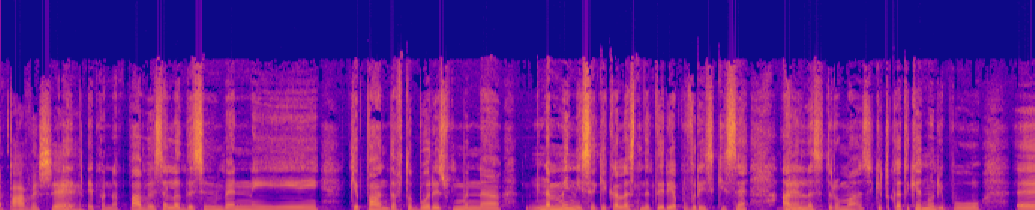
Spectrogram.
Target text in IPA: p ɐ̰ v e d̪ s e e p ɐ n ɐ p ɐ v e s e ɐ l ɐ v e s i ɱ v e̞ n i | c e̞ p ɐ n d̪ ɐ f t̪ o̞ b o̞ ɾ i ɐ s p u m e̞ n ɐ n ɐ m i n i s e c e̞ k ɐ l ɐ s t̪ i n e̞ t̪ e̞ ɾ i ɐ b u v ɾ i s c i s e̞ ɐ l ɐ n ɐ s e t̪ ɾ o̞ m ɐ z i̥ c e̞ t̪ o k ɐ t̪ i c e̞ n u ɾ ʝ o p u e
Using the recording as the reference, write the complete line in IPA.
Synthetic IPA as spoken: p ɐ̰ v e s e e p ɐ n ɐ p ɐ v e s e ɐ l ɐ ð e s i ɱ v e̞ n i | c e̞ p ɐ n d̪ ɐ f t̪ o̞ b o̞ ɾ i ɐ s p u m e̞ n ɐ n ɐ m i n i s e c e̞ k ɐ l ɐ s t̪ i n e̞ t̪ e̞ ɾ i ɐ p u v ɾ i s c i s e̞ ɐ l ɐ n ɐ s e t̪ ɾ o̞ m ɐ z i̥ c e̞ t̪ o k ɐ t̪ i c e̞ n u ɾ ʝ o p u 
